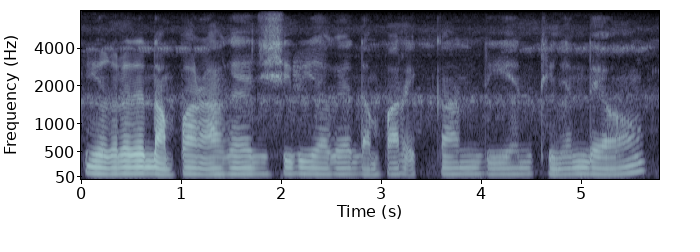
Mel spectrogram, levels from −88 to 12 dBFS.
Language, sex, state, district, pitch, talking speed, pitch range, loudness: Chakma, female, Tripura, Dhalai, 105 Hz, 115 wpm, 100-110 Hz, -21 LUFS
